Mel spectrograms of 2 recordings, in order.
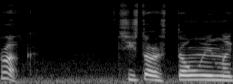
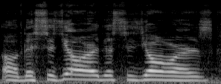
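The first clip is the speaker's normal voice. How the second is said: slow, dismissive boss impression; mocking the supervisor; slower than usual. Retelling how the supervisor binned her things, slow mocking tone. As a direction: toss it off like a careless boss. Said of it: "Starts throwing around my satchel".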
